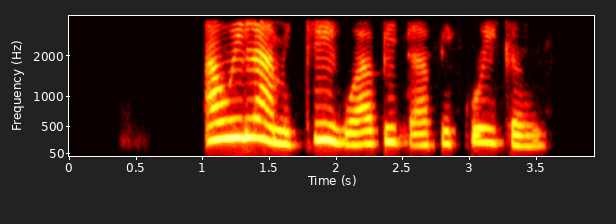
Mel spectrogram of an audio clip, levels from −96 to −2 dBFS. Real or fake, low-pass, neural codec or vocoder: fake; 3.6 kHz; codec, 16 kHz, 6 kbps, DAC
